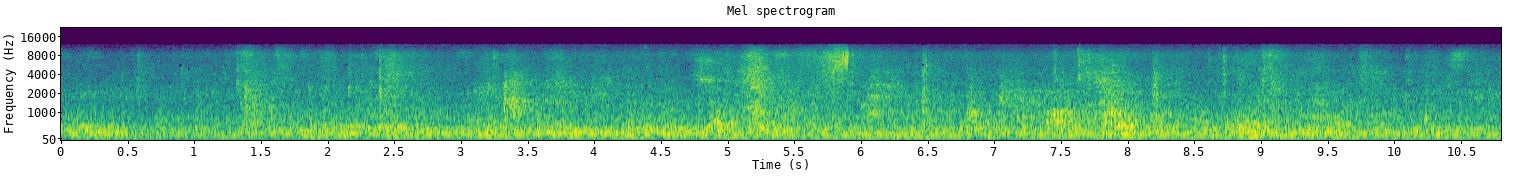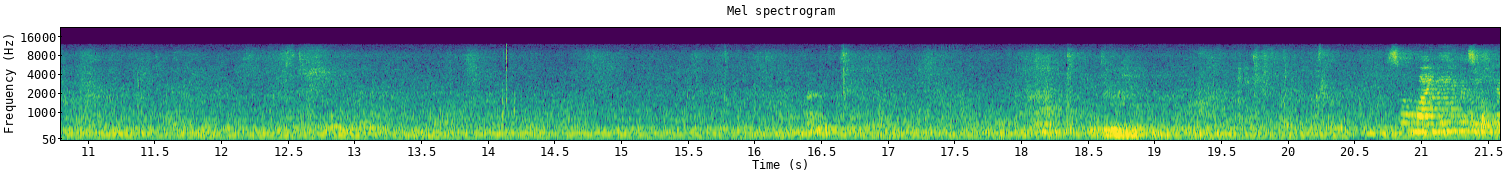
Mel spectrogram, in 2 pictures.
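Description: A woman speaks calmly through a microphone and loudspeaker in a large echoing room.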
